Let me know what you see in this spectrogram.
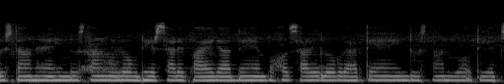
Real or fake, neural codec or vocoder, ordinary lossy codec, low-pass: real; none; none; 7.2 kHz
